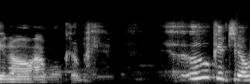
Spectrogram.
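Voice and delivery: ordinary talk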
